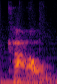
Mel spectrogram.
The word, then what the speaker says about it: cow: Então, C-O-W, L-O-W, C-O-W, cal, L-O-W, low. Então, assim, é, deveria ser cal e lau, então co e low, mas não é.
